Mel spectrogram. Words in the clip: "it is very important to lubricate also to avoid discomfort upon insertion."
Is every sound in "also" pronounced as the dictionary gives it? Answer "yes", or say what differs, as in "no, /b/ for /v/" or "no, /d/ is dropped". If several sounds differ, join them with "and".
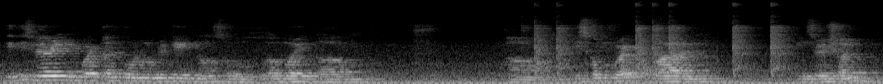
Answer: no, /l/ is dropped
